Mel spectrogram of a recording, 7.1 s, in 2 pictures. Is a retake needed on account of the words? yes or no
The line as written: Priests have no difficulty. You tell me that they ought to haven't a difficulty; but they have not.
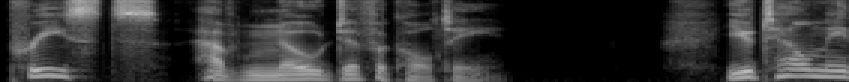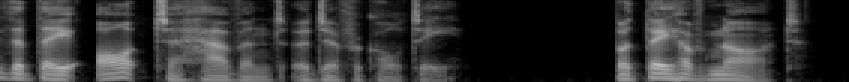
no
